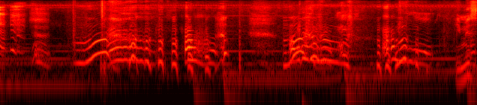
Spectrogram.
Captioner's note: giggling baby noises; laughing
